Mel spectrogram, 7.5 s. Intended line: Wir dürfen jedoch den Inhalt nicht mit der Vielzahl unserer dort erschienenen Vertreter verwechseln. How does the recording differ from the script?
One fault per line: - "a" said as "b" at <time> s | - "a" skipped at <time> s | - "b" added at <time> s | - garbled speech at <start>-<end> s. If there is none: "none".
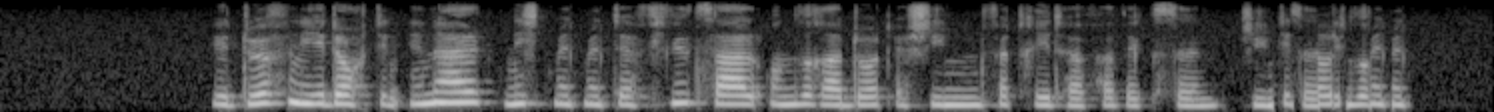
- "mit" added at 2.9 s
- garbled speech at 6.2-7.1 s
